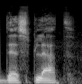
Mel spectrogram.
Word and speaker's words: Desplat: C'est Desplat.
